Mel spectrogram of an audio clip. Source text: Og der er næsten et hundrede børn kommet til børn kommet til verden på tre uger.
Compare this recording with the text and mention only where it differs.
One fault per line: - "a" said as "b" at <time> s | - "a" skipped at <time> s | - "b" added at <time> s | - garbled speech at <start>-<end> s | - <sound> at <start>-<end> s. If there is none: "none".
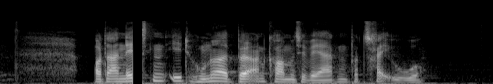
- dropout at 1.3-1.4 s
- "børn kommet til" skipped at 3.1 s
